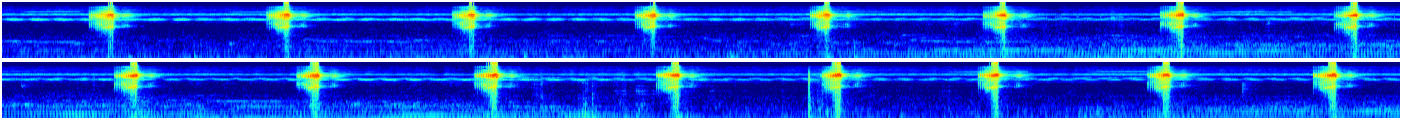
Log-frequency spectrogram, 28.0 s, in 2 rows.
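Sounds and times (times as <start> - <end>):
grasshopper rasps: 0.8 - 1.4, 2.6 - 3.1, 4.5 - 5.0, 6.3 - 6.8, 8.0 - 8.6, 9.8 - 10.5, 11.1 - 12.1, 13.2 - 14.0, 14.9 - 15.6, 16.8 - 21.1, 22.0 - 22.7, 23.7 - 24.3, 25.4 - 25.9, 27.0 - 27.6.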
